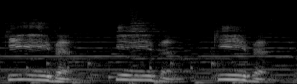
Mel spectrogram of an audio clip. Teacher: I think normally I is a very short sound but here the accent falls on I so it becomes long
